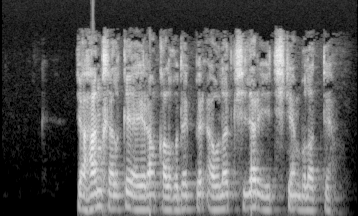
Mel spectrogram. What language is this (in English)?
Uyghur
